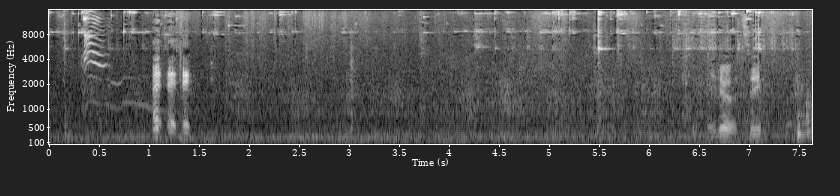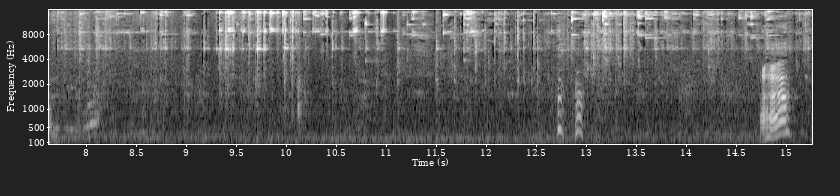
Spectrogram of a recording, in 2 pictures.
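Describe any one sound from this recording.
Kittens mew in high, short cries.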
